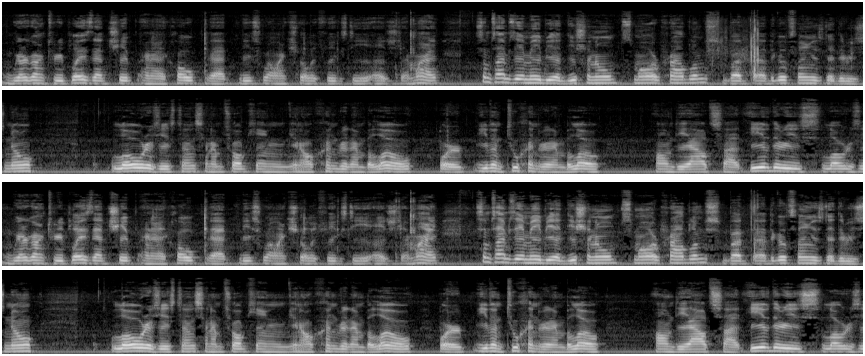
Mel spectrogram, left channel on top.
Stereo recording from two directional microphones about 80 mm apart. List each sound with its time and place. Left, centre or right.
0.3 s speech: centre; by 17.2 s right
